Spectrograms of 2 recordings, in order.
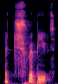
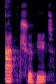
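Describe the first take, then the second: First: The stress is on the second syllable. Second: The stress is on the first syllable.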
